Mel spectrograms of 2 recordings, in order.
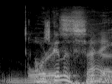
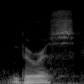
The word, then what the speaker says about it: Bouris: so from Petes to buris yeah wow and because it doesn't sound like a it sounds a little bit Baltic Boris like how you spell it well it's two syllable so up north where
